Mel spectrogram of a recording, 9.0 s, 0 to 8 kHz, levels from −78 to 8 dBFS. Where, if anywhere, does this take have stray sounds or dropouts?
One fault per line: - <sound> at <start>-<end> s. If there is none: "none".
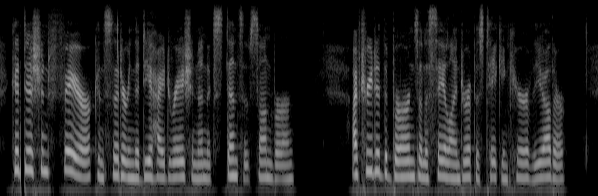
- dropout at 0.3-0.4 s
